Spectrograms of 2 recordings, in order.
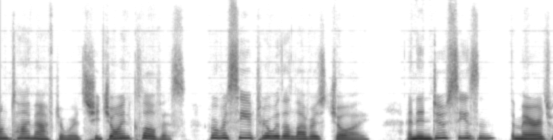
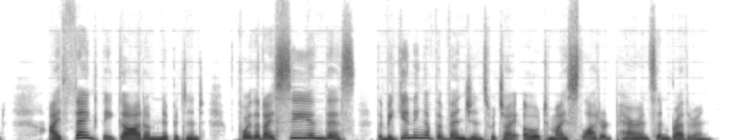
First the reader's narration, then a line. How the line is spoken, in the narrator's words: she cried aloud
